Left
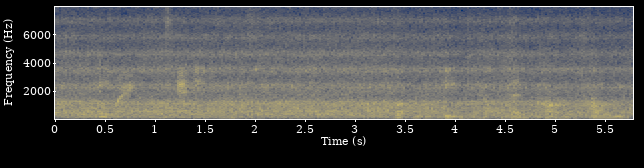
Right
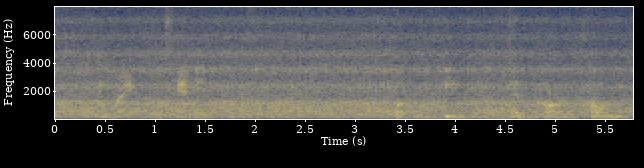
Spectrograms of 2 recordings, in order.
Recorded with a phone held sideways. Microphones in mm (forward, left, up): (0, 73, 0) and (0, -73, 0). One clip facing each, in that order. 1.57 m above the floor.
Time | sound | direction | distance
0.4 | a man speaking | 25° left (ahead or behind) | 0.6 m
3.4 | a man speaking | 35° right (ahead or behind) | 2.5 m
